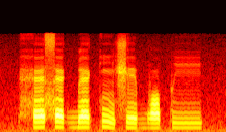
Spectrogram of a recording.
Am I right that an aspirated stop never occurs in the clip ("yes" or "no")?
yes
